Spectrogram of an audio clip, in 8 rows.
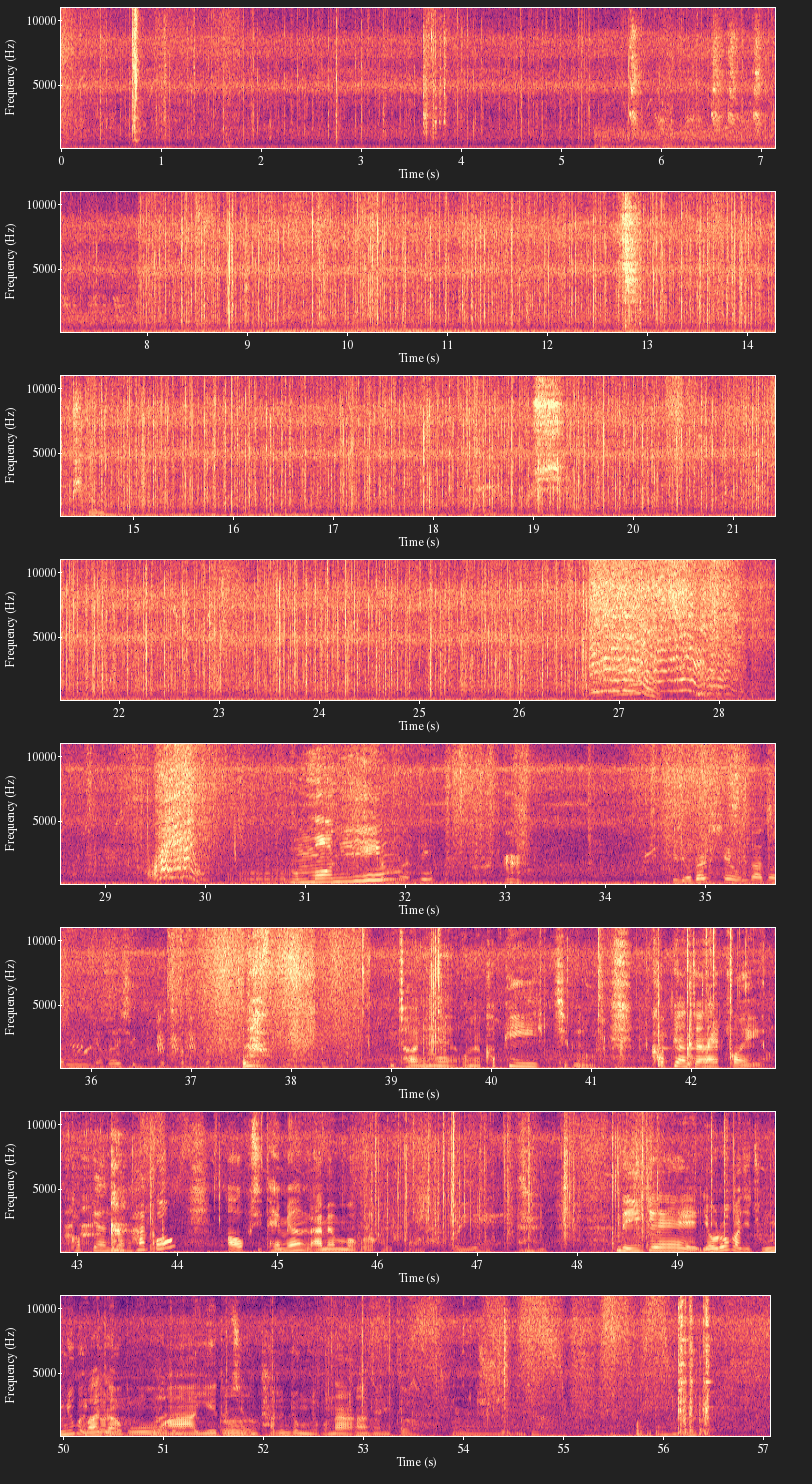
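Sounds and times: steady low rumble: 0:00.0 - 0:26.8, 0:27.8 - 0:57.0
rain pattering on tent fabric: 0:00.0 - 0:57.0
tent zipper pulled open: 0:26.6 - 0:28.4, 0:29.3 - 0:31.1.

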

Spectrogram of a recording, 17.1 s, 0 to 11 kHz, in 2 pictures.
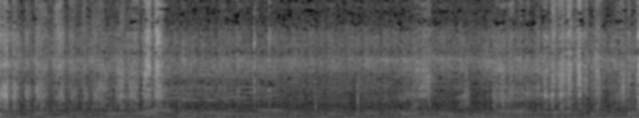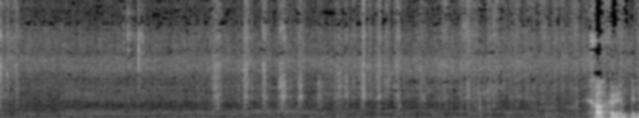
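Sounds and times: paintbrush scratching on card: 0:00.0 - 0:02.4, 0:05.5 - 0:08.9, 0:11.2 - 0:17.0.

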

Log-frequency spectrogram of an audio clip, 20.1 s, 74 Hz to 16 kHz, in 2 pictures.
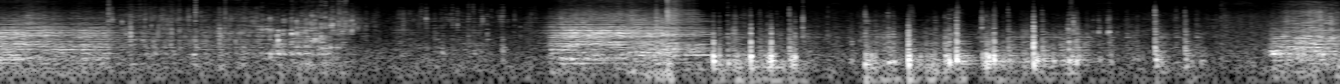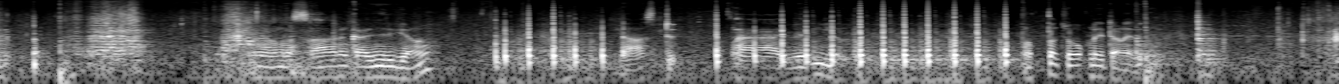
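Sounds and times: spoon scraping metal plate: 0:04.1 - 0:05.3.

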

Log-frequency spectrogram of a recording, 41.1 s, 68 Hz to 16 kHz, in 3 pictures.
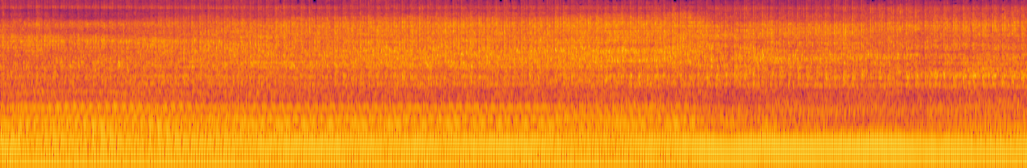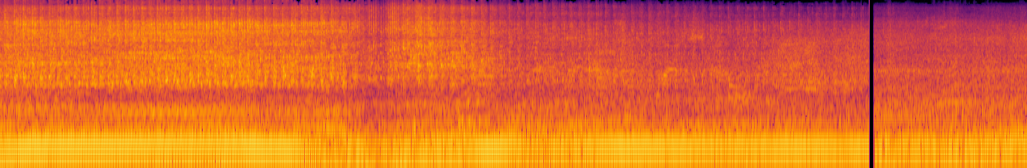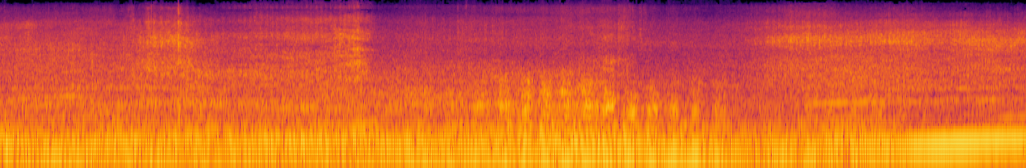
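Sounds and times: race car engine idling: 0:00.0 - 0:25.4, 0:32.4 - 0:38.2.

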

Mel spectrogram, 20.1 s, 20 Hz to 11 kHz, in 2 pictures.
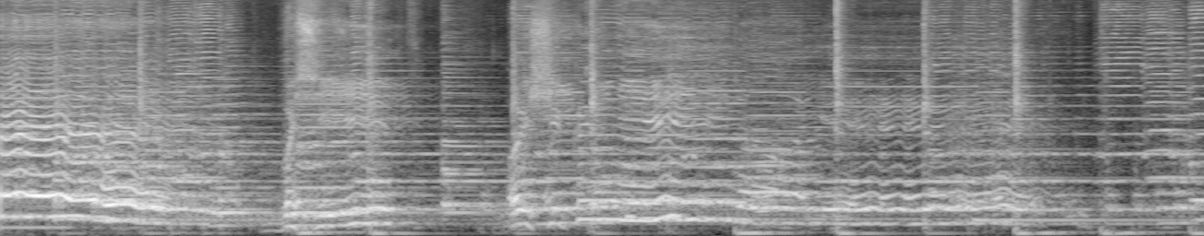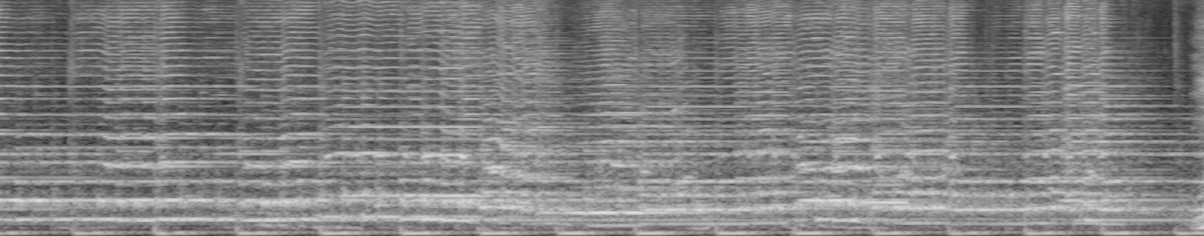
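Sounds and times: man singing with vibrato: 0:00.0 - 0:03.5, 0:04.2 - 0:08.9
harmonium chords: 0:00.0 - 0:20.0.

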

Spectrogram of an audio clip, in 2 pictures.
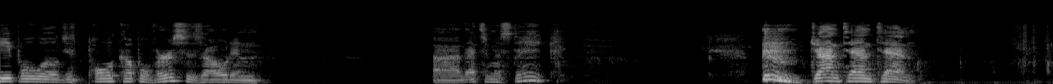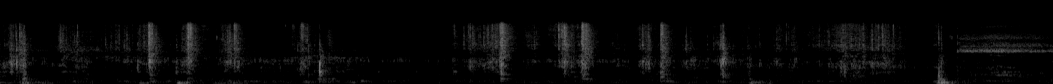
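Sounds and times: pages turning: 0:09.7 - 0:14.1, 0:14.7 - 0:20.1.

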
